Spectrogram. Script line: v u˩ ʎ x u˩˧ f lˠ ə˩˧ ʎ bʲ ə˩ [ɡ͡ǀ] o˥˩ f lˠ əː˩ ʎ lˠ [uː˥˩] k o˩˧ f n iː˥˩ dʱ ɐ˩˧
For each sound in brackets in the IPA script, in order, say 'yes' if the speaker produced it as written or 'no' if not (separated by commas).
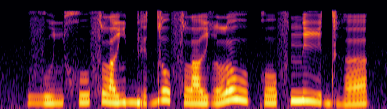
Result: no, yes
